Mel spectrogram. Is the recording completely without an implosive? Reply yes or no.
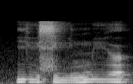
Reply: yes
